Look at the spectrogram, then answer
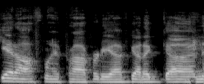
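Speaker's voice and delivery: loud, yelled, shouting voice. Retelling a stranger who yelled from the house: imitating someone yelling. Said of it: "somebody yelled out at me".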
